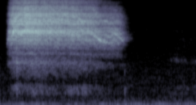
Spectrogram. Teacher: Note that it's always devoiced, it's never pronounced as z. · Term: Icelandic S sound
